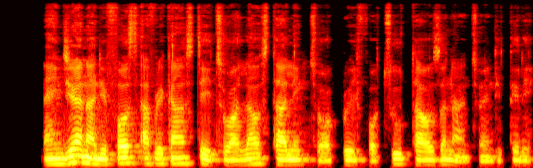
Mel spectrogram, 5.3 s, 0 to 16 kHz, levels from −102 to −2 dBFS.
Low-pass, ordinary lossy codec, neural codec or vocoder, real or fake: 14.4 kHz; none; none; real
